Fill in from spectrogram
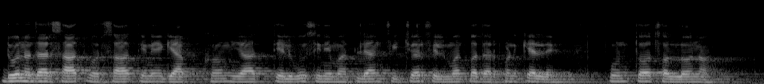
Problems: none marked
